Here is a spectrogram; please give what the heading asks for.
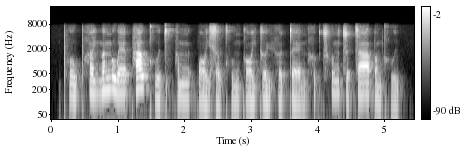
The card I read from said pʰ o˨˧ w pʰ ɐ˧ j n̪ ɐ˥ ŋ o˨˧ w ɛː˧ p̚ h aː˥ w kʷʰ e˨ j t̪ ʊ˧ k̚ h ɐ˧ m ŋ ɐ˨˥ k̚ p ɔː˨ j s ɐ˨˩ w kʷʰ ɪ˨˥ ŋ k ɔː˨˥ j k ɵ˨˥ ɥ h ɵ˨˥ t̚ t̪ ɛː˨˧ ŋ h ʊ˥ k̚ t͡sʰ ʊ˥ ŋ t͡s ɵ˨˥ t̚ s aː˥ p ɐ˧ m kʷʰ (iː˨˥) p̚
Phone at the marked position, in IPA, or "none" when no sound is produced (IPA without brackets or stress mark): iː˨˥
